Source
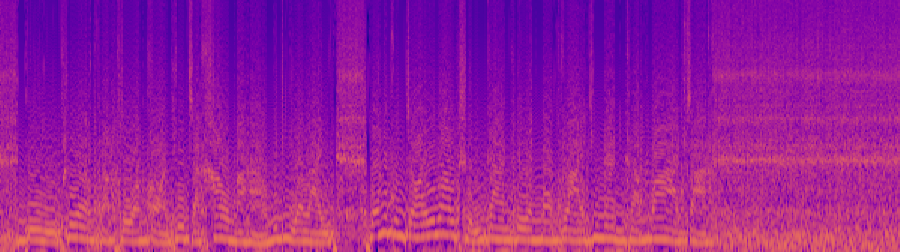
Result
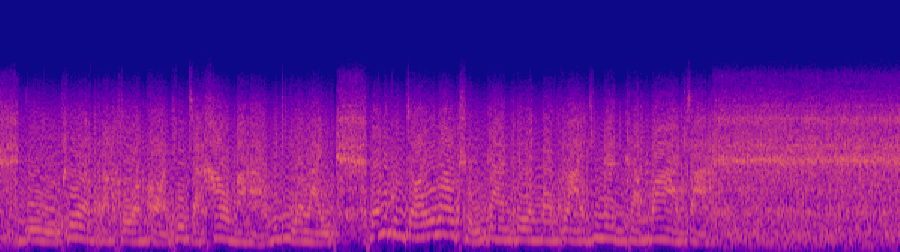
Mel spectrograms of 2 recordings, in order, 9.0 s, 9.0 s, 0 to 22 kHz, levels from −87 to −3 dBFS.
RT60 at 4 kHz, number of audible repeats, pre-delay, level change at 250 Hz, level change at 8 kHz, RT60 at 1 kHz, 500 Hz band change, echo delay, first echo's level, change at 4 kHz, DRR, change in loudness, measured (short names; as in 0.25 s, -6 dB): 0.45 s, none, 5 ms, -7.5 dB, -17.0 dB, 0.55 s, -2.0 dB, none, none, +0.5 dB, 10.0 dB, -2.0 dB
